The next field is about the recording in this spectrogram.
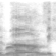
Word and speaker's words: Burakovsky: Burakovsky. – Burakovsky.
